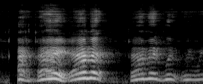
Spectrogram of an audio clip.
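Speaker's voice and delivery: high, loud yell, projected far. Voicing an innkeeper calling to the back of the bar: innkeeper yelling to the back. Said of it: "yelling to the back".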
